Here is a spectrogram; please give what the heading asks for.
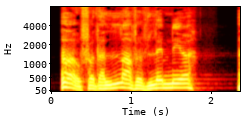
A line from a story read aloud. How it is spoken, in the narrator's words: Esmeralda groaned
